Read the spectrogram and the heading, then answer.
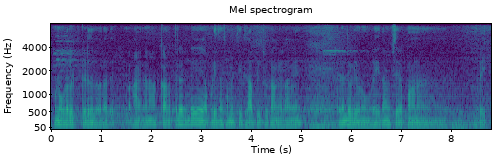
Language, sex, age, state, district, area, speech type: Tamil, male, 18-30, Tamil Nadu, Ariyalur, rural, spontaneous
